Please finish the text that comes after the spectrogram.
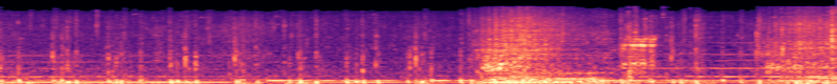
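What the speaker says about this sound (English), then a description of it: "I switched back to using my horse right here" A horse mount in the video game Elder Scrolls Online, with steady rhythmic clip-clop hooves over a droning music bed, a whinny-like swell midway, close and clear with no talk.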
